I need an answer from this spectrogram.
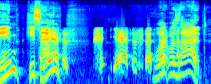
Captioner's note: laughter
